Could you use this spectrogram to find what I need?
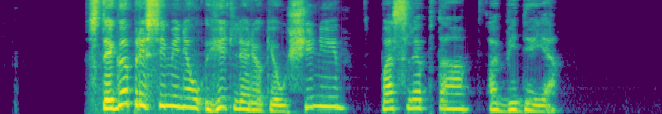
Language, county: Lithuanian, Telšiai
